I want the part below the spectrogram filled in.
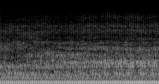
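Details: Diesel truck in a snowy West Virginia garage, just cold-started: even, deep rumble holding a steady idle beat, no knocking or stumbling, warming up; normal idle.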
